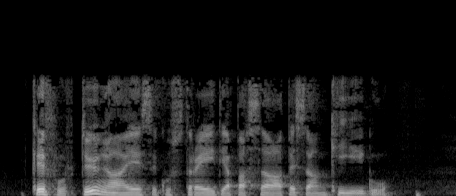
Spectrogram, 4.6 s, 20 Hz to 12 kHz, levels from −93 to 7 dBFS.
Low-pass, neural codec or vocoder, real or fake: 7.2 kHz; none; real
